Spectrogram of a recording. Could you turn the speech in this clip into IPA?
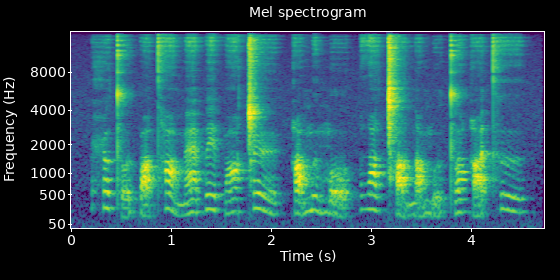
ħ u˥˧ tʼ o̰˩˧˩ l p ɑ̰˥˩ tʰ ɑ˥˩ m æ˩˧˩ p e˥˧ p ɑ˩˧˩ ǀ ø˥˩ | q ɑ̰˥˧ m ɯ˥˩ m o̰˥˩ | ðˤ ɑ˥˧ l ǀʰ ɑ̰˥˩ n ɑ̰˧ m ṵ˩˧˩ l tʼ o˧ q æ̰˧ tʰ ɯ˥˧

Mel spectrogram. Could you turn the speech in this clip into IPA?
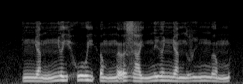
ɲ a˧˩ n ɲ ə˧ j h w u˧ j ʔ ə˧˩ m n ə̰ː˧˥ z a˨˩ j n i˧ ə̯ ɲ a˨˩ n v i˨˦ ŋ ə˧˩˨ m

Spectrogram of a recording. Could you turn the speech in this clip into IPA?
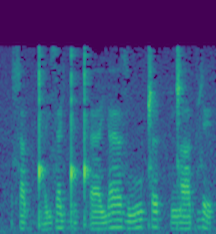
ɬ a kʷ ɡ͡ǃ æ j z æ j ɡ͡ǃ e ǃʼ æː j æː ɐ̯ z uː ǁ ə | ŋ͡ǁ aː kʷ ɮ e

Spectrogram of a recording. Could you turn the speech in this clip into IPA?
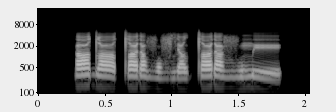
a dˤ o j ʊ tˤ e ɾ ɔ v ɔ v l i l tˤ o ɾ a v ʊ m eː

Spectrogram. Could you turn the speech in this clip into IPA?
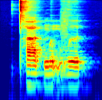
t̪ʰ a˨˩ t̚ m ə̰˧˨ m v ə˨˩ t̚

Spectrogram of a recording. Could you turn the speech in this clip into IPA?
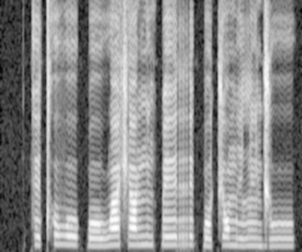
k e˨ tʰ ʊ˦ β oː˦˨ k͡p oː˨ w ã˦ ʃ ã˦ ŋ ĩ˦˨ k͡p eː˦ r e˦ k͡p o˨ t͡ʃ ɔ˦ m i˨ l ĩ˦ d͡ʒ uː˦

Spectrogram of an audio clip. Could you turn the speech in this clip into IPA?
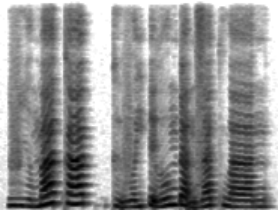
v i̤˨˩ ə̯ m a˦˥ t̚ k a˦˥ k̚ | k ɨ̰˧˨ v ə˨˦ j ʔ ḛ˧˨ l o˧ m ɗ a̰˧˨ n z a˦˥ t̚ k w a˧ n

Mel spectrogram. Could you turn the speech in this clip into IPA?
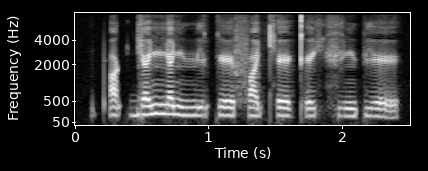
pʼ a k ɟ ɛ ɲ a ɲ mʲ æ k e f a cʰ e kʼ e ç fʲ ɛ ɲ pʲ e

